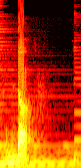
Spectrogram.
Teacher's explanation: यह मूर्धन्य ध्वनि है। इसके उच्चारण में अंदर से आती हुई वायु जीभ की नोक द्वारा मूर्धा को स्पर्श कर रुकती हुई बाहर निकल जाती है।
